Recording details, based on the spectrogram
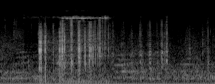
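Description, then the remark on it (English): Several golden coins drop out of a saddle and clink against a hard floor, a quick cluster of bright metallic rattles that settle and fade into scattered lighter taps, with no voices. “All of a sudden, she hears the sound of clinking coins on the floor, like this.”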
